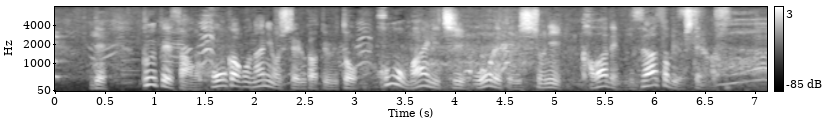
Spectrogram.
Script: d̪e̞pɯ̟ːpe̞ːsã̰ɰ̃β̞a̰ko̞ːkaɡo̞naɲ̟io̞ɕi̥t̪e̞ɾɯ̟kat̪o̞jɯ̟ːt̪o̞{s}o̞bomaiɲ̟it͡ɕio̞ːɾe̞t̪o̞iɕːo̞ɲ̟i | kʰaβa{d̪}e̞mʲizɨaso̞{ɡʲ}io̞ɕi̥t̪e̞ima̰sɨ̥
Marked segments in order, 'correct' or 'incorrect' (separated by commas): incorrect, correct, incorrect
